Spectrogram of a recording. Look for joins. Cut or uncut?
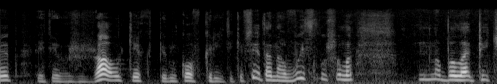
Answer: uncut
